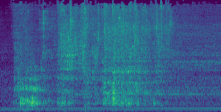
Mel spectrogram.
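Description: Delta tank toilet flushing. The water rushes in about a third of a second in, swells again about two seconds in, then eases off, over a steady low hum.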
